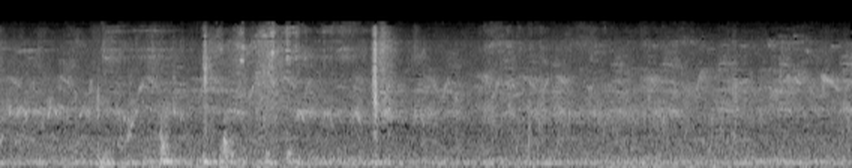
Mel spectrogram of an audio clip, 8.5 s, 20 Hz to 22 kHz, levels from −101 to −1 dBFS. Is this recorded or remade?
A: remade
